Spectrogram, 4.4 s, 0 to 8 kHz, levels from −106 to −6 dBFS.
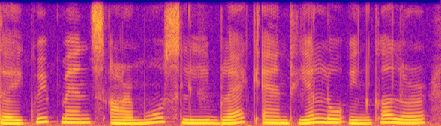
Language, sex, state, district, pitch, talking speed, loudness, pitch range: English, female, Assam, Kamrup Metropolitan, 215 Hz, 120 wpm, -13 LUFS, 205-240 Hz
